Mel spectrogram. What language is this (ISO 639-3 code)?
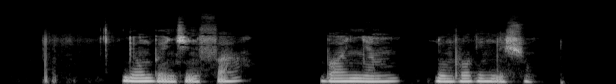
byv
